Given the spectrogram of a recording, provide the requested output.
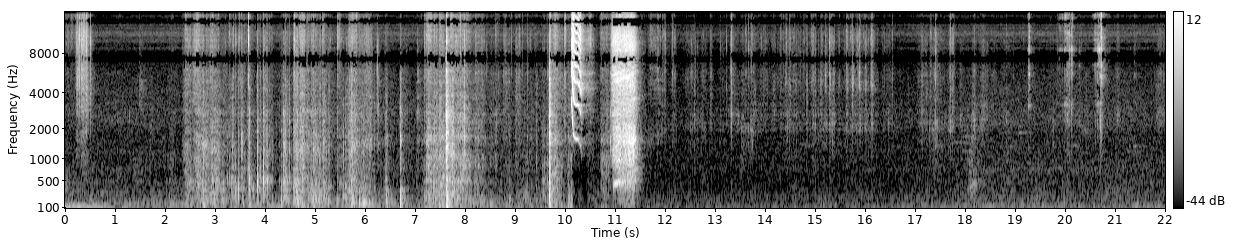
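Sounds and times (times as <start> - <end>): balloon rubber squeaking: 10.0 - 11.6
air escaping from balloon: 10.1 - 11.6
balloon neck squealing: 10.1 - 11.6.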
